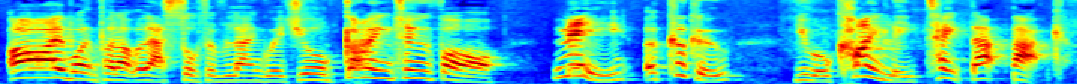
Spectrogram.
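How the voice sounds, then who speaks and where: A woman's voice: high voice, sing-song, a little fast, few pauses, voice pushed up. A woman voicing a boisterous, blustering male robber with hearty laughter in a storybook reading. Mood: indignant.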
